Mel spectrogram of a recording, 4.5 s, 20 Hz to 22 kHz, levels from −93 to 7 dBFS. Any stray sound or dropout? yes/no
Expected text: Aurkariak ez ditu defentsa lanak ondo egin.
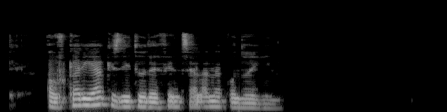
no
